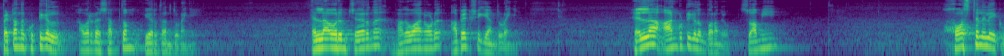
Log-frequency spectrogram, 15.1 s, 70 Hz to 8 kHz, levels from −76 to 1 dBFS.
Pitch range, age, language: 120-175 Hz, 50-69, Malayalam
